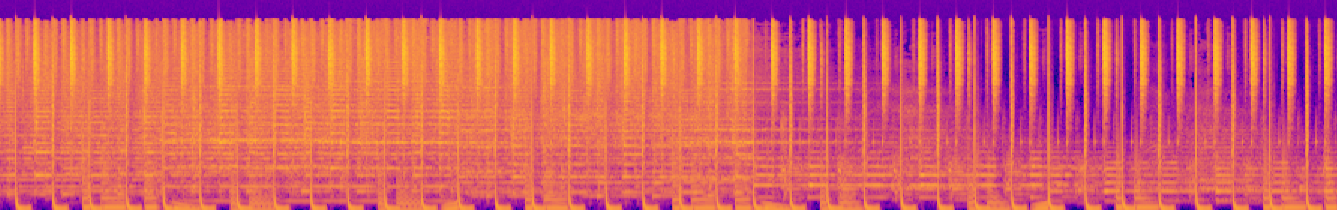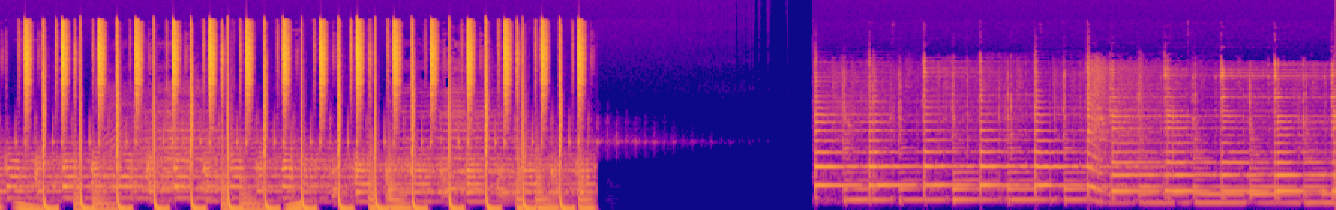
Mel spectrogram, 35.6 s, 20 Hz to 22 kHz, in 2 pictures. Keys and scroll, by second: 19.5 Insert, 21.1 Delete, 22.5 shift+Page_Up, 24.7 c.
